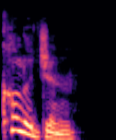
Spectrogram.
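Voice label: "collagen", British English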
